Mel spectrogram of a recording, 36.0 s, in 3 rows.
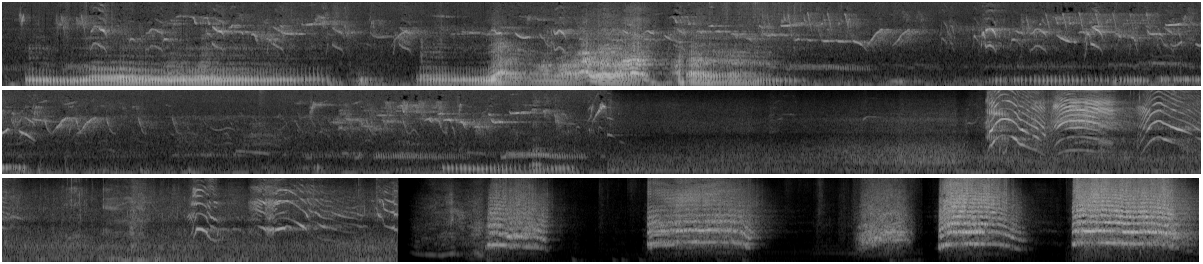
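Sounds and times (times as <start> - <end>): tiger growling: 0.0 - 13.4, 14.2 - 18.0
birds chirping: 0.0 - 18.2, 21.6 - 28.0
dolphins whistling: 21.8 - 24.2, 25.8 - 28.0.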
